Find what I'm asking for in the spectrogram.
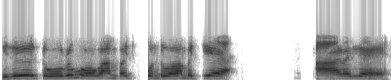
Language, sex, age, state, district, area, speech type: Malayalam, female, 60+, Kerala, Malappuram, rural, conversation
